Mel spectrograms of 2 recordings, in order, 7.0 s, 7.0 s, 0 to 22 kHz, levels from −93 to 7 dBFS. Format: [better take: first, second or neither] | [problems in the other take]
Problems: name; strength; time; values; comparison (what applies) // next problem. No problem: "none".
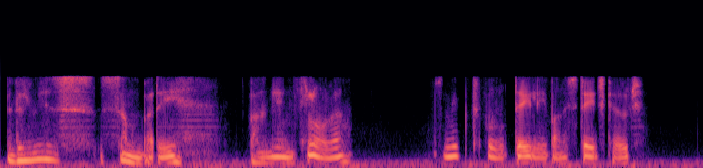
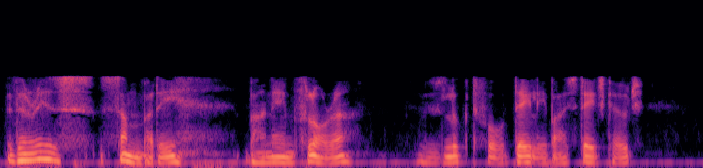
second | noise reduction (neural diffusion model UNIVERSE++)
